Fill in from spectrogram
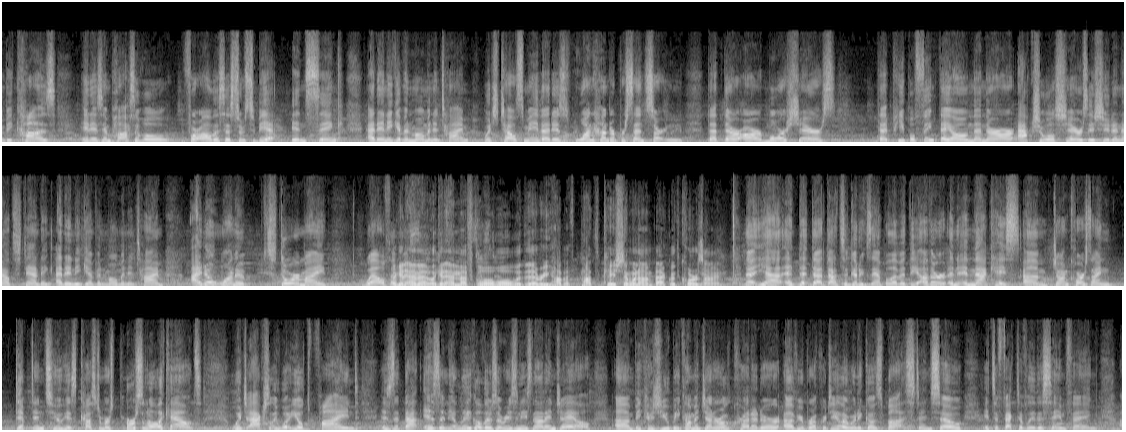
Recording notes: This is an episode that never aired. This is from the Coin Agenda Conference.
